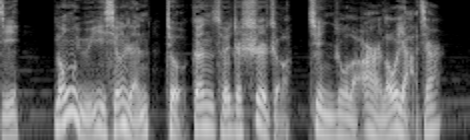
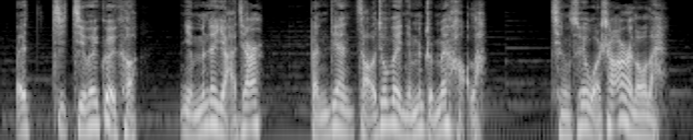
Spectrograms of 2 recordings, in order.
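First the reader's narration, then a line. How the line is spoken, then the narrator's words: Obsequious, hurried. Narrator (Chinese): 店内的侍者急忙陪着笑脸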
